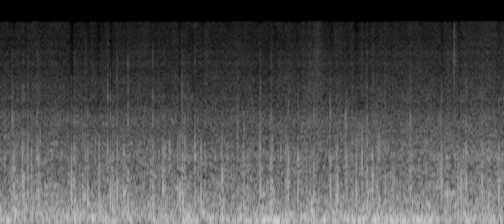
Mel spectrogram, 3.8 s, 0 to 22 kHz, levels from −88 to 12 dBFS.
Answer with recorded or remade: remade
